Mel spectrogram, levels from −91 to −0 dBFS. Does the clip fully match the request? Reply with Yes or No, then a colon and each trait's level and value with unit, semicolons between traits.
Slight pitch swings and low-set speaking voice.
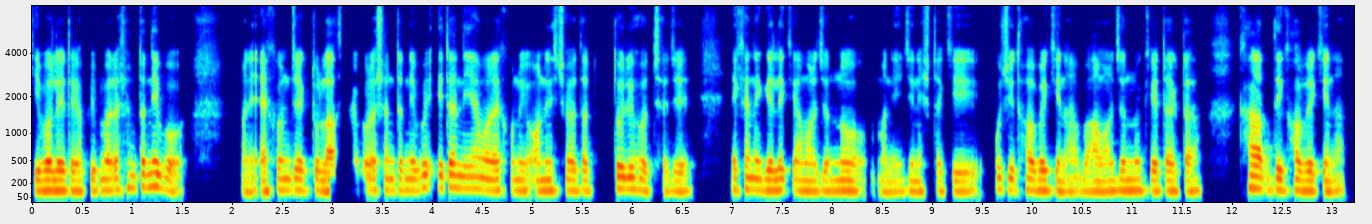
Yes: narrow, 1.6 semitones; low, 120 Hz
